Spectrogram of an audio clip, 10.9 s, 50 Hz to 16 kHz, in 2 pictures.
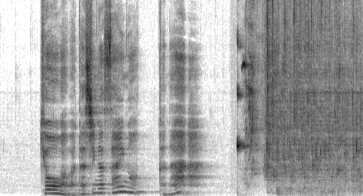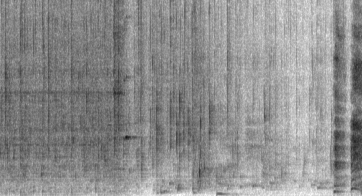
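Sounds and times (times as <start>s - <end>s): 
speech: 0.6s - 4.3s
tap water running into a bathtub filling a lukewarm bath: 3.6s - 10.8s.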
